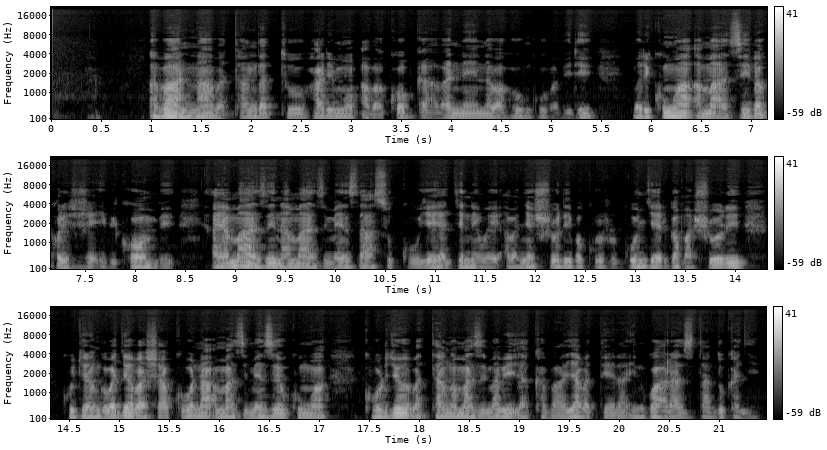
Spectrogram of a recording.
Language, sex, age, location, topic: Kinyarwanda, male, 18-24, Kigali, health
